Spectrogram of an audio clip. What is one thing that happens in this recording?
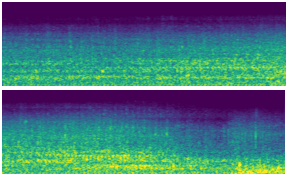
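A tractor engine chugs loudly close by as it passes.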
